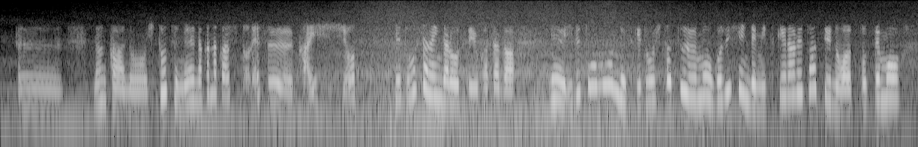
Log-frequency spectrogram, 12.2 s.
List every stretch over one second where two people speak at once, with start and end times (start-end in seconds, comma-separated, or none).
none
